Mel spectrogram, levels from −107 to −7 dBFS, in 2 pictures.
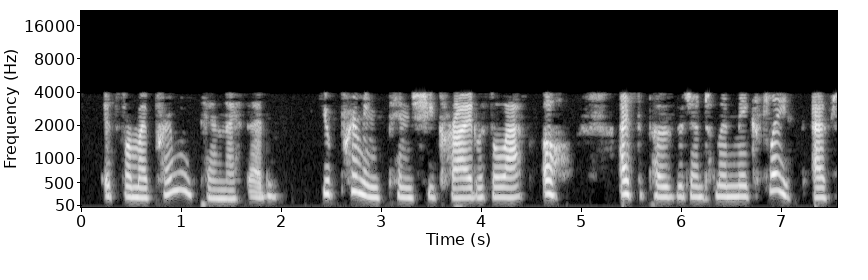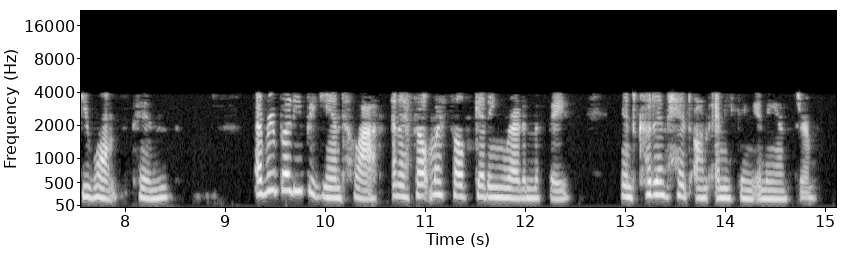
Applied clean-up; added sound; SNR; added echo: none; none; none; none.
